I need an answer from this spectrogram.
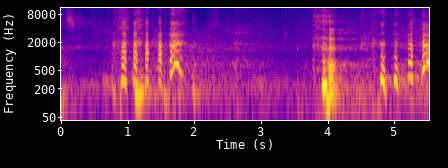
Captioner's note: laughter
